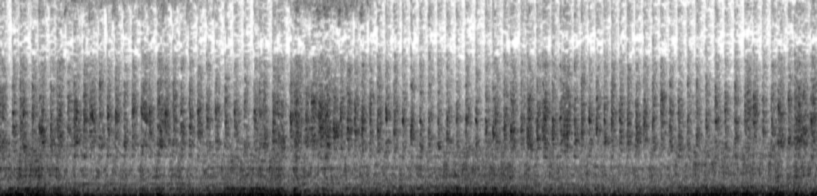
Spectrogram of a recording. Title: Oil Field Compressor Rough Idle: What Could Be the Cause?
